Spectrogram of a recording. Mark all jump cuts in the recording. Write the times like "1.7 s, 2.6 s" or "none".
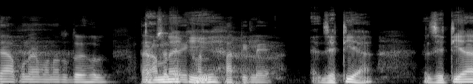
none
